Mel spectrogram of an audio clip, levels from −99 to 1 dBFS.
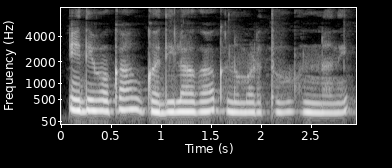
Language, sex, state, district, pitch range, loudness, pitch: Telugu, female, Telangana, Hyderabad, 210-240 Hz, -13 LUFS, 220 Hz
